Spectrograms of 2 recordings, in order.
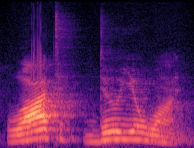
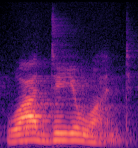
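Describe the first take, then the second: First: It is said at a normal speed. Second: It is said fast.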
